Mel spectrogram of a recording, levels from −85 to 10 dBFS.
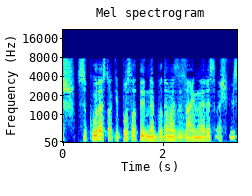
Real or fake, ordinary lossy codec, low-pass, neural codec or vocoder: fake; AAC, 24 kbps; 19.8 kHz; codec, 44.1 kHz, 2.6 kbps, DAC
